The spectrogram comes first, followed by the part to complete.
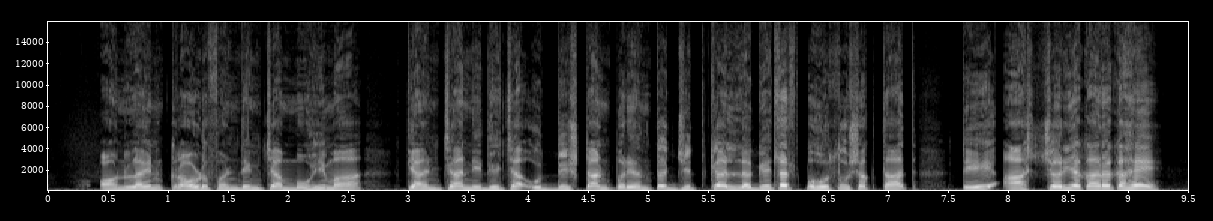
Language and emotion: Marathi, surprised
